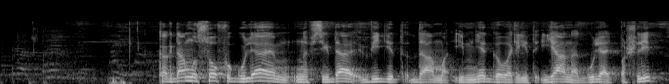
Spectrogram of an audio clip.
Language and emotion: Russian, neutral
